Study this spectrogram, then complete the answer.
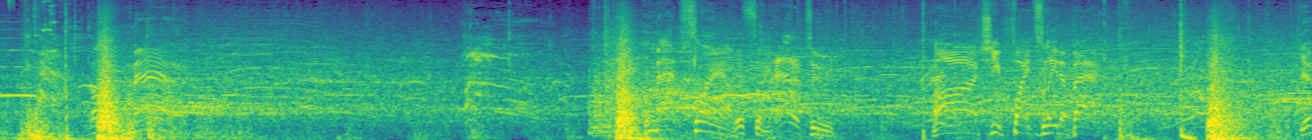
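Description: Heavy bodies slam down hard onto a wrestling mat.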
